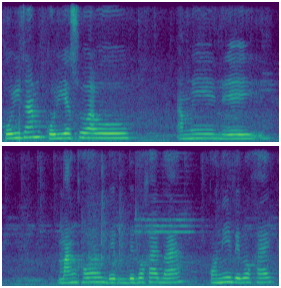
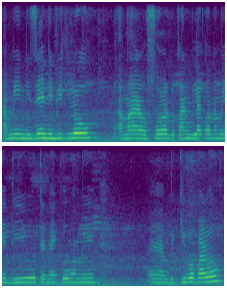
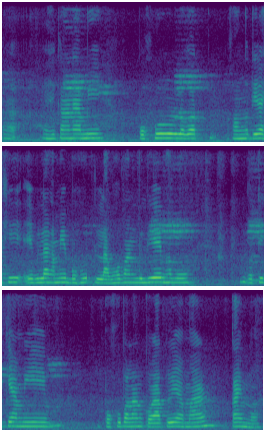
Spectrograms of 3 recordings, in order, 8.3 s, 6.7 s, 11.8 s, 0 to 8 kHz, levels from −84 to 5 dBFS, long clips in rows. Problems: constant background noise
